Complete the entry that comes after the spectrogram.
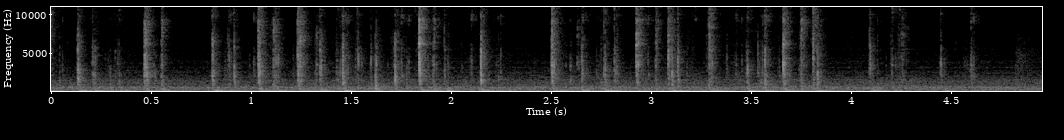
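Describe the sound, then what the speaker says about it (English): Rapid, steady typing on a computer keyboard, with close, crisp key clicks that run continuously and are heard alone without any talk. "Yes, I am typing down notes."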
